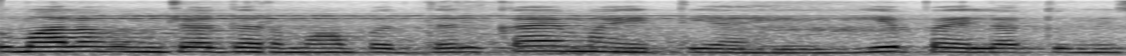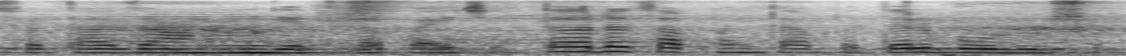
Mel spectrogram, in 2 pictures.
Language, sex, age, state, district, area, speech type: Marathi, female, 30-45, Maharashtra, Kolhapur, urban, spontaneous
